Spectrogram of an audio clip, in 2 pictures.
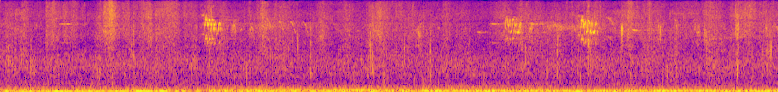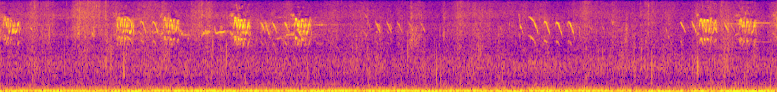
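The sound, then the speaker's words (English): House sparrows cheep in short, scattered bursts of chirps, repeating irregularly over a steady low rumble and some clopping background noise. “There's the house sparrows cheeping.”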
